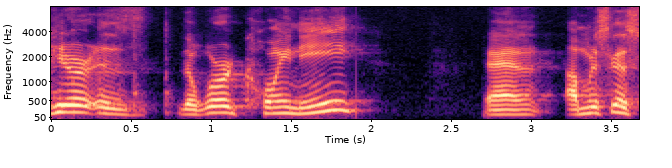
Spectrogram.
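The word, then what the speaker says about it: Koine: Right here is the word coin. And I'm just going to spell it out.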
